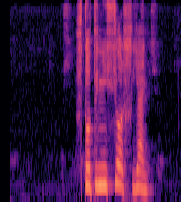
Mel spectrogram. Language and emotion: Russian, angry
